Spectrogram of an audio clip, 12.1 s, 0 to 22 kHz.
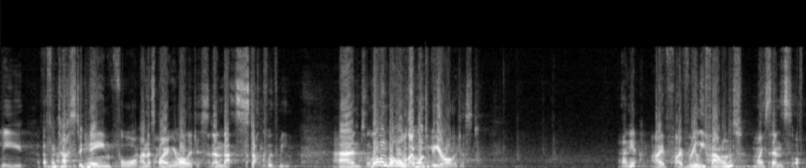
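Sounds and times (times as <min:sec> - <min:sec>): microphone background hiss: 0:00.0 - 0:12.0.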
